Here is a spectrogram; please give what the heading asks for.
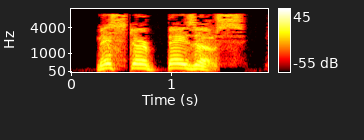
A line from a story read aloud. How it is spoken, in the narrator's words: he bellowed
